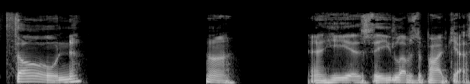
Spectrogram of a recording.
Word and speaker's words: Thon: In Lethbridge, Alberta, Canada, wants to mention her husband, David Thon, pronounced Dave Van Thone.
